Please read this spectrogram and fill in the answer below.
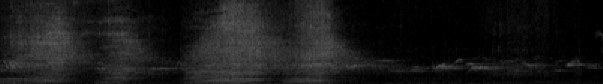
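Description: Faint traffic heard from afar: a few cars pass one after another, the loudest about three seconds in, each engine note bending in pitch as it goes by. Small birds chirp faintly in the second half.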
